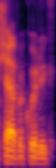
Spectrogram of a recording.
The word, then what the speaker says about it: Chappaquiddick: It's Chappaquiddick.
